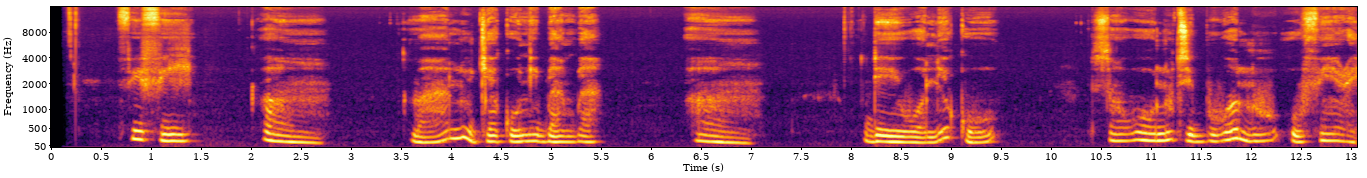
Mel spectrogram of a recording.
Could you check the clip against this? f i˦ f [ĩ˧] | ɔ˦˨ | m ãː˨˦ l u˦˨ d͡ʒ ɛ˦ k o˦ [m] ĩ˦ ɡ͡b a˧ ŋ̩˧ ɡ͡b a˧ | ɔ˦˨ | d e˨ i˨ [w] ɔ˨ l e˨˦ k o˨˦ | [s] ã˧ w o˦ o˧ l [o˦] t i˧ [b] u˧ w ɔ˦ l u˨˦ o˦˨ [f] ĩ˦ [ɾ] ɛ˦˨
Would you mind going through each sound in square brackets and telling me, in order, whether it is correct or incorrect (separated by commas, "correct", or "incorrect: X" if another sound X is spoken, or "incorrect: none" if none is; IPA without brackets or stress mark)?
incorrect: i˧, incorrect: n, correct, correct, incorrect: u˦, correct, correct, correct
